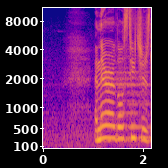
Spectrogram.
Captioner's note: none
